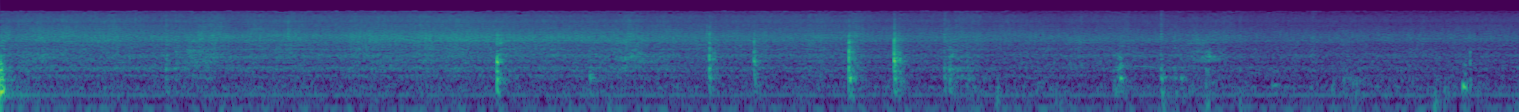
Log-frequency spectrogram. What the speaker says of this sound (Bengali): কিছুক্ষণ আমি ভেজে নিব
